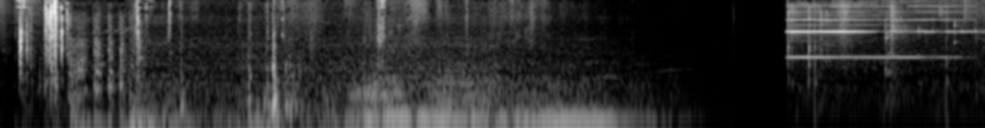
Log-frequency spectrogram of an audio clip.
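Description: A car starts with a few clunks and rattles, then its engine rumbles and revs loudly as it drives off, followed by a short silence and a steady electronic chime.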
